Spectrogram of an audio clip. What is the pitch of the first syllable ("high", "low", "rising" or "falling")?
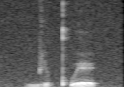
rising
